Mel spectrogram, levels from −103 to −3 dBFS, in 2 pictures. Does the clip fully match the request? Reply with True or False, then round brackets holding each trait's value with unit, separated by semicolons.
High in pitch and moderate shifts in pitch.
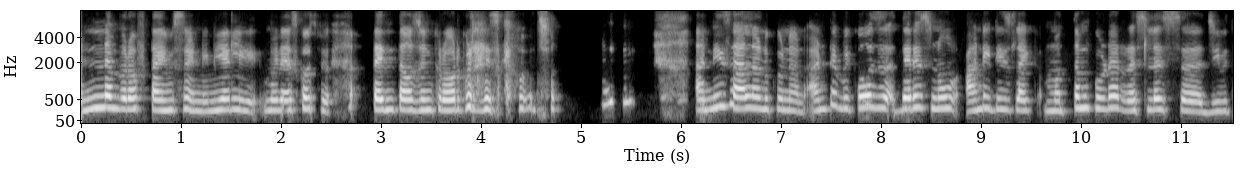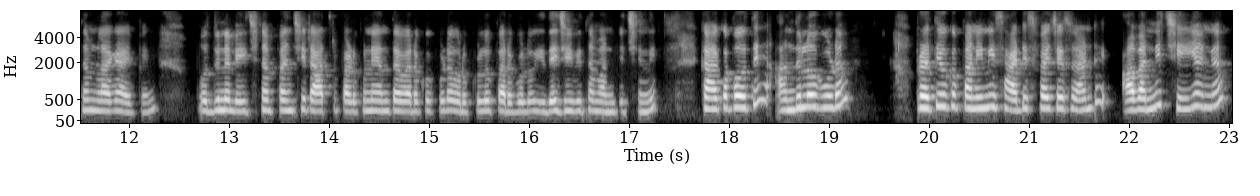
True (250 Hz; 3.3 semitones)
